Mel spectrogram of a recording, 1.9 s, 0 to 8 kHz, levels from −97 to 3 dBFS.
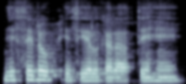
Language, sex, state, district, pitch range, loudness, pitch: Hindi, male, Bihar, Lakhisarai, 130-155 Hz, -17 LUFS, 130 Hz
